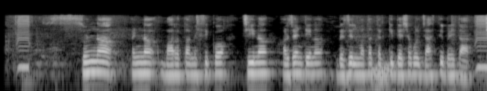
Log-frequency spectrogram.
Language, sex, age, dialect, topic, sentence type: Kannada, male, 18-24, Northeastern, agriculture, statement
